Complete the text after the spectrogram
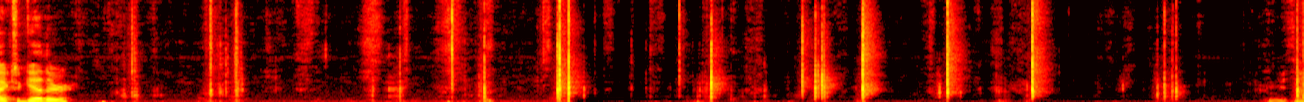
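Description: Plastic clicks and knocks as hands pry at a tablet's case.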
